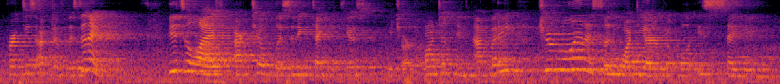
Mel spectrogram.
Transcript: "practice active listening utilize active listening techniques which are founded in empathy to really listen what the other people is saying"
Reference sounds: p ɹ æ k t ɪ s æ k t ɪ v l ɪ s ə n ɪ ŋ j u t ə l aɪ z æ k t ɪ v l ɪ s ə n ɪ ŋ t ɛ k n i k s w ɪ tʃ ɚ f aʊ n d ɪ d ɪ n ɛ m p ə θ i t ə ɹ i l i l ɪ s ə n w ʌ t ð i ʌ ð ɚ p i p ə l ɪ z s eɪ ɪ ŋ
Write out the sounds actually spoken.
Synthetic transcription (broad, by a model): p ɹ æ k t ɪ s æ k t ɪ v l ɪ s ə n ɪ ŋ j u t ə l aɪ z æ k t ɪ v l ɪ s ə n ɪ ŋ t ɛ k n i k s w ɪ tʃ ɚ p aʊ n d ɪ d ɪ n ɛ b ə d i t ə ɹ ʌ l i n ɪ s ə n w ʌ t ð i ʌ ð ɚ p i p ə l ɪ z s eɪ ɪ ŋ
